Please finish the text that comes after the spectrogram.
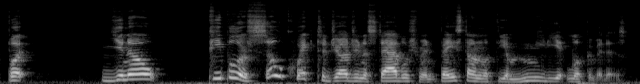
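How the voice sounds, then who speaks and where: A man's voice: fairly high pitch, expressive, normal speed, a little mellow. A young man hosting a casual podcast, rambling through jokey stories and laughing often. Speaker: podcast host. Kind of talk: casual chat.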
